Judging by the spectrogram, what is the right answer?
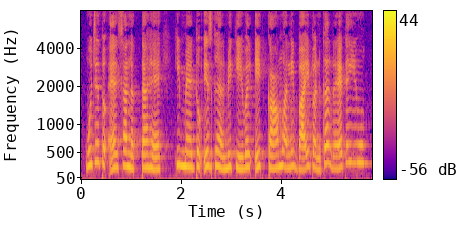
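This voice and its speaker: Woman reads as a gentle, worn-out elderly mother: weary, sorrowful, slightly high. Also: close to an everyday voice. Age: older. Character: older mother, tired and regretful, gentle.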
